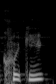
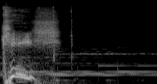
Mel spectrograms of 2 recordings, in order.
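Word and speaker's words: quiche: kich can we have can I have a quickie it's pronounced kich how do I motivate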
